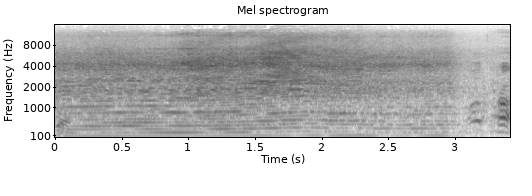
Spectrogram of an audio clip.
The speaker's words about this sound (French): On est donc en, plein air, hein, sur la place de Prades où une moto vient de passer.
